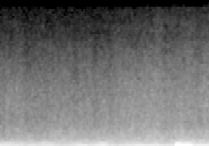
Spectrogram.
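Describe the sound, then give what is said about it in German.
A steady wash of ocean surf against a shore, fairly soft and continuous, blended with a low sustained tonal drone; no one speaks. “Höre die Wellen, wie sie rhythmisch an den Strand heranbranden und sich dann wieder sanft zurückziehen.”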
